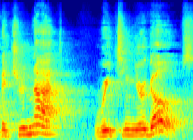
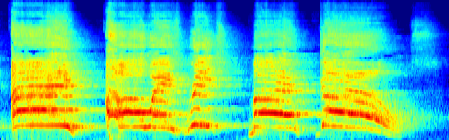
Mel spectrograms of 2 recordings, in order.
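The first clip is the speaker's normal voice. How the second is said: very high, raised declaration with a long, stretched I; 4 dB louder than usual. Coaching listeners to say their goal aloud, demonstrating in a raised voice. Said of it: "Raise your voice. Come on. Raise it".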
